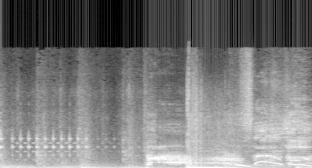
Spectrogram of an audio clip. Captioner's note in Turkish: Bağırıyor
